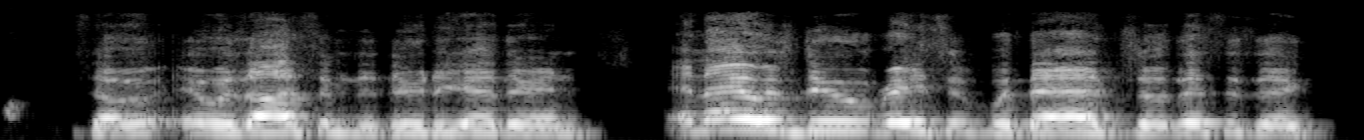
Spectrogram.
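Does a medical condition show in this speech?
Yes: cerebral palsy; diagnosed as firstborn child.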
